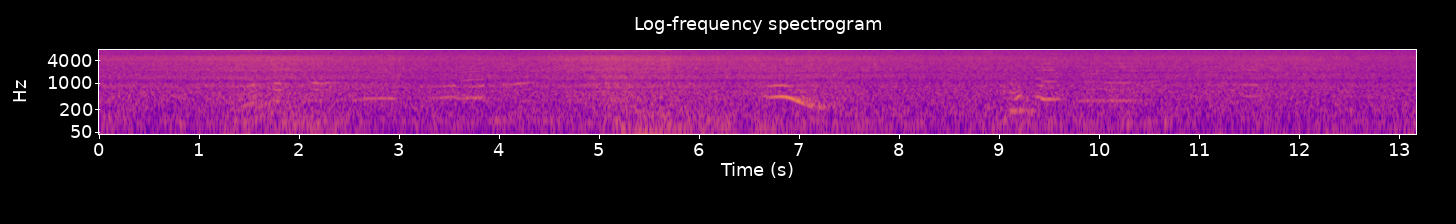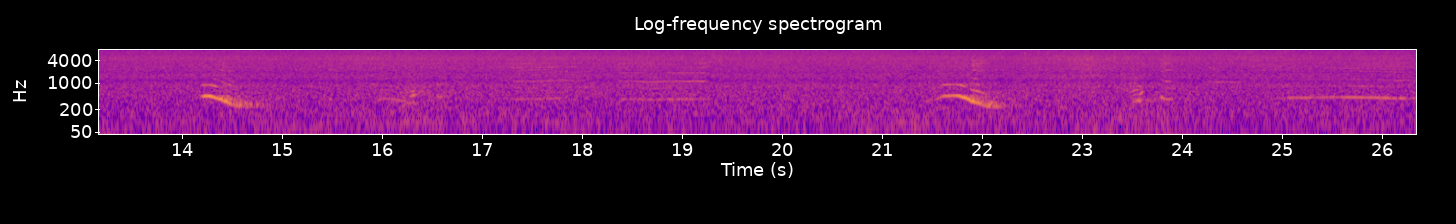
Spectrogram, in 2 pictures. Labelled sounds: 2.1	2.4	humpback whale, 0.97 to 1.2 kHz
3.6	4.4	humpback whale, 0.91 to 1.3 kHz
6.7	6.9	humpback whale, 0.81 to 0.94 kHz
10.0	10.4	humpback whale, 1.0 to 1.1 kHz
17.3	17.9	humpback whale, 1.1 to 1.2 kHz
18.5	19.2	humpback whale, 1.0 to 1.9 kHz
21.6	21.9	humpback whale, 0.81 to 1.0 kHz
24.3	24.6	humpback whale, 1.0 to 1.2 kHz
25.8	26.3	humpback whale, 1.1 to 3.7 kHz

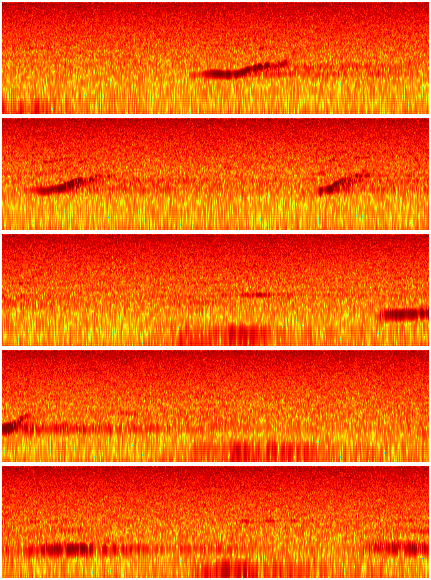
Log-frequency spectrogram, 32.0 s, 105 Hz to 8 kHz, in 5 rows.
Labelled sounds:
7.0	8.1	humpback whale, 0.80 to 1.6 kHz
11.5	12.0	humpback whale, 0.80 to 1.1 kHz

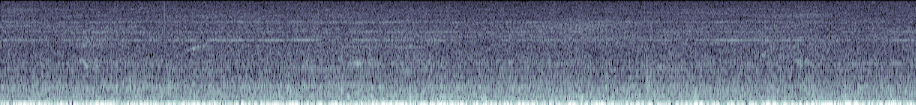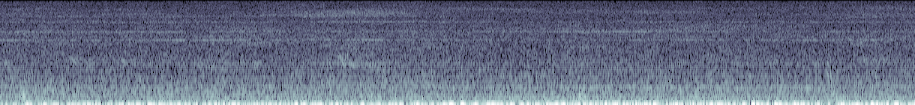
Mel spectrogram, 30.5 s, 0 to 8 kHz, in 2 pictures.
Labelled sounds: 20.8	21.5	killer whale, 0.53 to 2.6 kHz

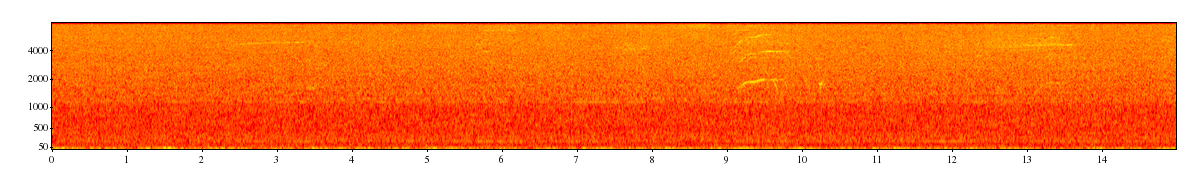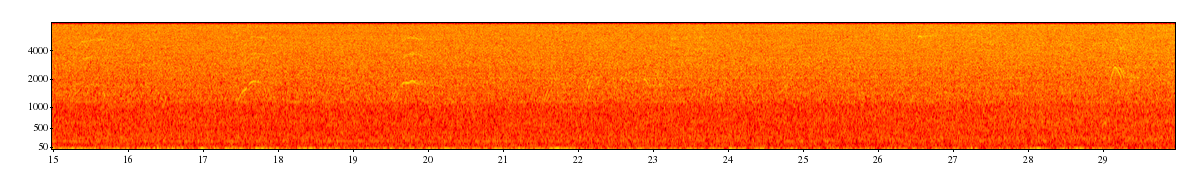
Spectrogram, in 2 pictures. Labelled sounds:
9.0	9.8	killer whale, southern resident, 1.6 to 6.6 kHz
17.4	17.8	killer whale, southern resident, 1.2 to 2.3 kHz

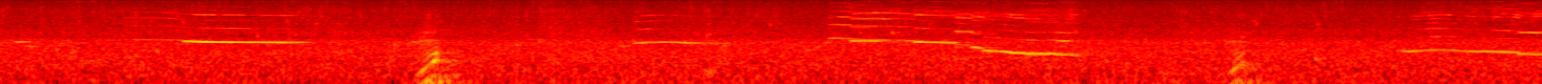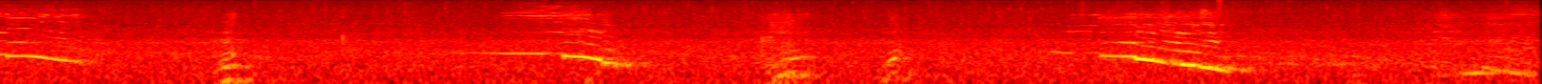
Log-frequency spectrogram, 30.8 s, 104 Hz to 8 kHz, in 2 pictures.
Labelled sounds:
1.3	3.0	humpback whale, 0.81 to 5.8 kHz
6.4	7.1	humpback whale, 0.81 to 3.7 kHz
8.3	10.9	humpback whale, 0.78 to 6.6 kHz
14.1	16.3	humpback whale, 0.84 to 6.7 kHz
20.4	21.5	humpback whale, 1.4 to 6.7 kHz
26.1	27.7	humpback whale, 0.78 to 4.4 kHz
29.8	30.8	humpback whale, 3.5 to 3.9 kHz

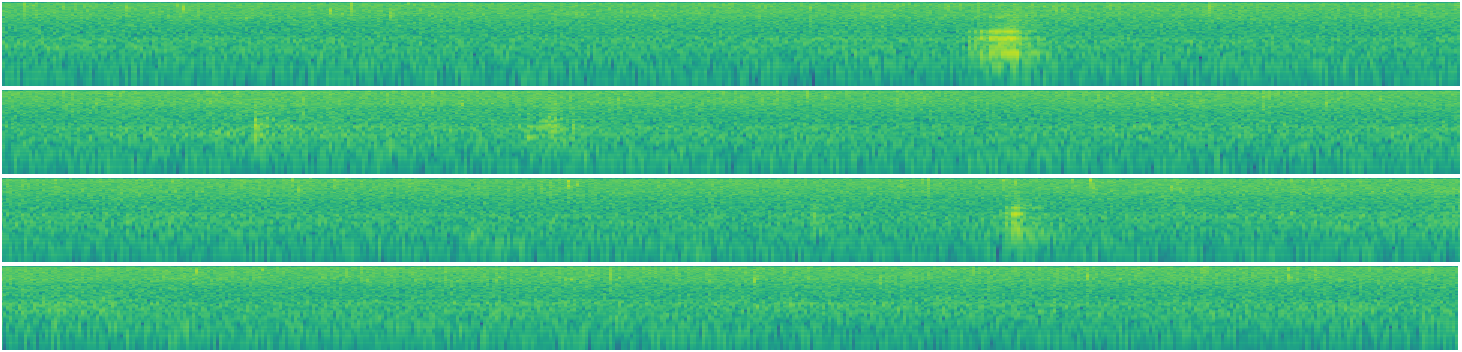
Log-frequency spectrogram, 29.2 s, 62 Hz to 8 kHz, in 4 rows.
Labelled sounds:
4.8	5.2	croaking sound likely from a nearby submerged object, 1.3 to 1.5 kHz

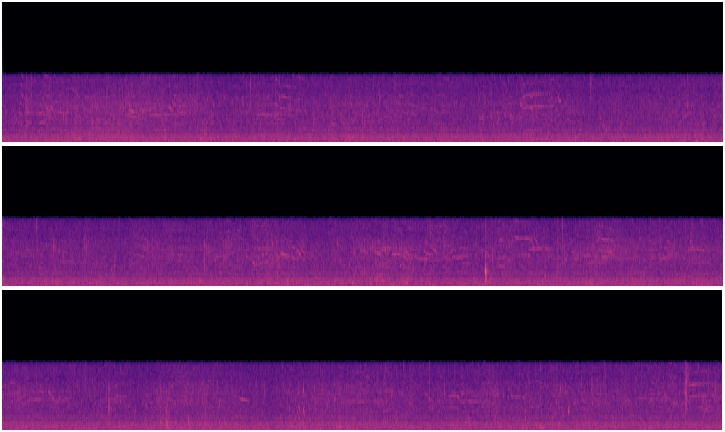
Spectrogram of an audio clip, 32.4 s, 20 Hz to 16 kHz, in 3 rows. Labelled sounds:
2.0	2.3	Pacific white-sided dolphin, 3.4 to 4.0 kHz
3.8	4.4	Pacific white-sided dolphin, 3.0 to 4.0 kHz
6.0	6.2	Pacific white-sided dolphin, 3.2 to 3.6 kHz
7.8	8.2	Pacific white-sided dolphin, 3.8 to 5.7 kHz
13.3	13.6	Pacific white-sided dolphin, 3.6 to 3.8 kHz
14.6	14.9	Pacific white-sided dolphin, 4.2 to 4.4 kHz
16.6	17.8	Pacific white-sided dolphin, 3.1 to 3.8 kHz
18.5	19.1	Pacific white-sided dolphin, 4.1 to 7.5 kHz
19.7	20.0	Pacific white-sided dolphin, 3.9 to 5.7 kHz
21.1	21.4	Pacific white-sided dolphin, 4.1 to 4.3 kHz
22.0	22.3	Pacific white-sided dolphin, 3.4 to 3.6 kHz
29.2	29.5	Pacific white-sided dolphin, 3.6 to 4.0 kHz
31.9	32.2	Pacific white-sided dolphin, 3.8 to 5.4 kHz

